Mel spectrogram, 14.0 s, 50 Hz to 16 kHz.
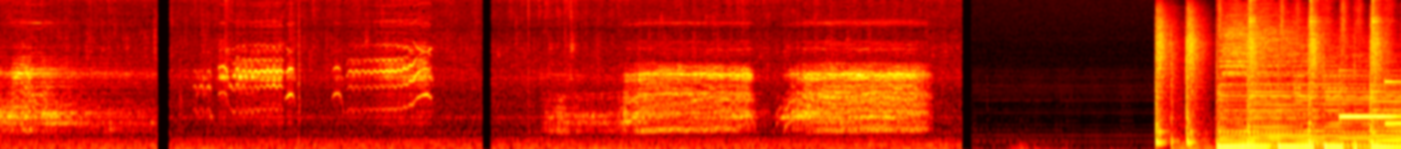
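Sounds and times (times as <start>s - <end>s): warbling chirping animal call: 0.0s - 4.7s, 5.4s - 9.6s
long animal bleats: 5.5s - 9.4s.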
